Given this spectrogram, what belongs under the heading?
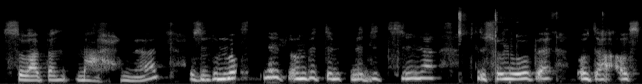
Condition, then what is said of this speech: Tongue cancer surgery. Also ich würde dich auch bitten, ich neige leider dazu, dann sehr schnell zu sprechen.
